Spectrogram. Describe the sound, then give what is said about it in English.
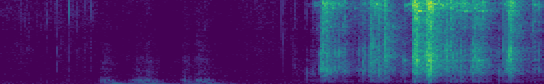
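A soft low thump or two, then a coin drops and clatters, with bright metallic ringing and a few quick rattles before it settles. No one speaks. “Is that a nickel?”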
